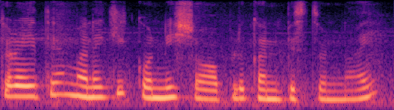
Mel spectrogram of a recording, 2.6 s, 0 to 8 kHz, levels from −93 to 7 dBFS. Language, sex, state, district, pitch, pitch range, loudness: Telugu, female, Telangana, Hyderabad, 235 Hz, 210-260 Hz, -15 LUFS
